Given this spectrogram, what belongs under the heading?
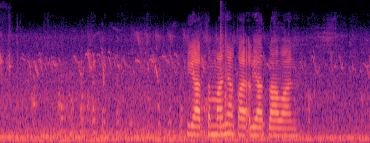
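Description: Bangkok fighting chickens cluck and call, with a louder burst of harmonic squawks in the middle, while a person talks over them.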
